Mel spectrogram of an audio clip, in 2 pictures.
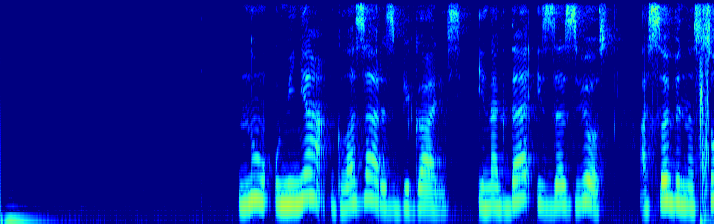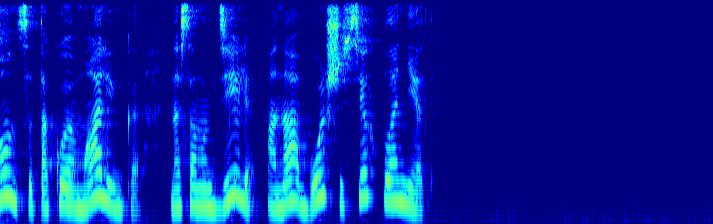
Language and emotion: Russian, positive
